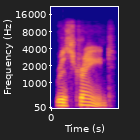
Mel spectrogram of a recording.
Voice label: "restraint", American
